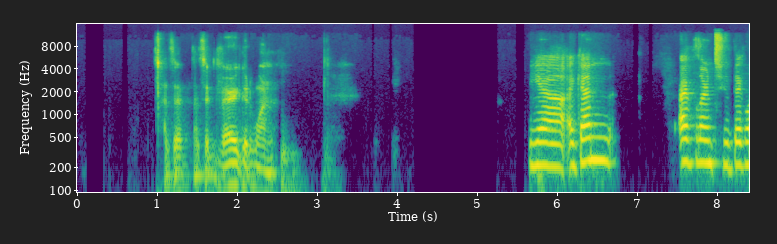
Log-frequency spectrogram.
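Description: A young woman speaks animatedly over an online call.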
